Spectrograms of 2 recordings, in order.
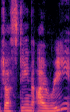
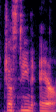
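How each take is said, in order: First: The surname is said with two syllables. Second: The surname is said with one syllable. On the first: The speaker calls it wrong. "not Irie" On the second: The speaker calls it right. "I was pronouncing her name wrong"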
